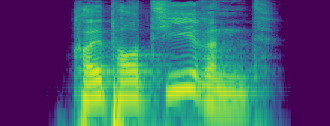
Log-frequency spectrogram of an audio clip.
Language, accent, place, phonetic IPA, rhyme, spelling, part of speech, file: German, Germany, Berlin, [kɔlpɔʁˈtiːʁənt], -iːʁənt, kolportierend, verb, De-kolportierend.ogg
- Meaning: present participle of kolportieren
